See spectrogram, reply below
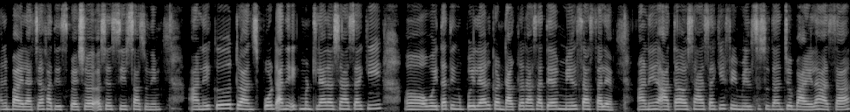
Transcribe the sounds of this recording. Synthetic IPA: aɽ̃ibajlãt͡ɕjakʰat̪iːɾspeɕələɕẽsiːʈsasuniañekʈɾãnspoɾʈaɽ̃iekm̤əʈljaɾəɕãəsaki | ʋəjt̪at̪iŋɡpəjljaɾkəɳʈɾak̚ʈəɾasat̪ɛmelsasalɛaɽ̃iat̪aəɕaəsakifimelssud̪ʱːãd͡ʑobajlaːsa

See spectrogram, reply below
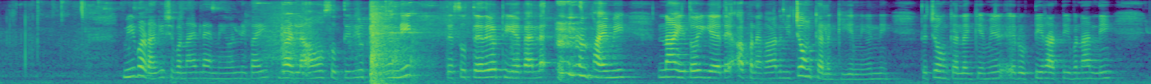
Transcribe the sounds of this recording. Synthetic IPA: mĩːbəɽaːkɪt͡ʃʰbənaːilɛːniːɦoːniːpaːiːbɛːlɛosʊt̪ːiːd̪iːʊʈʰːiːniːɦõniːt̪eːsʊt̪ːeːd̪iːʊʈʰːiːɛːpɛːlɛ̃ːpaːiːmĩː | naːiːt̪oːiːɛːt̪eːʔapnɛːkaːlmĩːt͡ʃõːŋkɛːləɡiːeniːɦõniː | t̪eːt͡ʃõːŋkɛːləɡiːɛːmĩːɾoːʈːiːɾaːʈːiːbənaːnːiː

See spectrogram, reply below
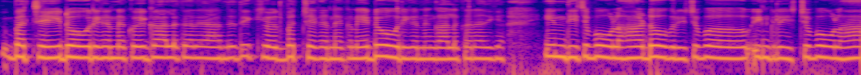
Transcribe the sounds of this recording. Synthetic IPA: bətːʃeːiːɖoːɡɾiːkənːeːkoːiːɡəlkəɾeand̪ed̪ekʰijoːbətːʃeːkənːeːkəneːɖoːɡɾiːkənẽːɡəlkəɾaːd̪iːɛː | ɪnd̪iːt͡ʃboːlɦãːɖoːɡɾiːt͡ʃɪŋɡlɪʃt͡ʃboːlɦãː

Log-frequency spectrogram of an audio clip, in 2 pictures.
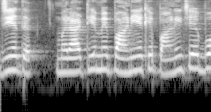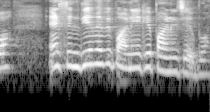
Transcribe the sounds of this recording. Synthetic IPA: d͡ʑiːə̃t̪ɐ | mɐɾaːʈʰijəmẽpaːɽ̃ijəkʰeːpaːɽ̃it͡ʃɐjbʊaː | ɛ̃ːsɪ̃nd̪ʱiəmẽbɪpaːɽ̃ijəkʰeːpaːɽ̃it͡ʃɐjbʊaː

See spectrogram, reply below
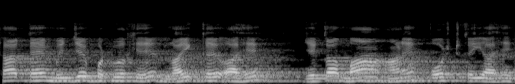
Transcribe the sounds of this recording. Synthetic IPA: t͡ɕʰaːkɐ̃ɦɪ̃mʊ̃ɦɪ̃ɲd͡ʑepɐʈuəkʰeːlaːɪkːɐjoaːɦe | d͡ʑeːkamãɦaːɽ̃epoːsʈkɐiaːɦeː

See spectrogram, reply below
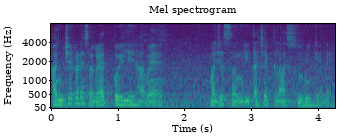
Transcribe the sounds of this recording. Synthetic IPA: hãɲt͡ɕẽkəɽesəɡɭjat̪pəjliːɦãʋẽ | m̤əd͡ʑʱasəŋɡit̪at͡seklasːuɾuːkɛ̰lḛ

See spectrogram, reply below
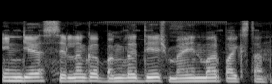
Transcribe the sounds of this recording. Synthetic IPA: ɪɳɖijasɾilɐ̃ŋkabɐŋɡlaːd̪eːʃmɐjɐnmaːɾpaːkɪ̥st̪aːn

